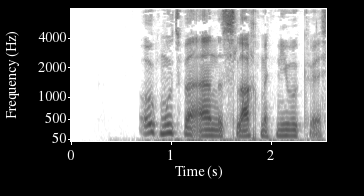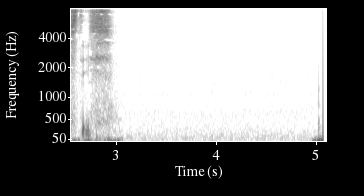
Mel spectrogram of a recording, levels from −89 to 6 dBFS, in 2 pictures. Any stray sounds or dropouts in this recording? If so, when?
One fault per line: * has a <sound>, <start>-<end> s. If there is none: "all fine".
all fine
